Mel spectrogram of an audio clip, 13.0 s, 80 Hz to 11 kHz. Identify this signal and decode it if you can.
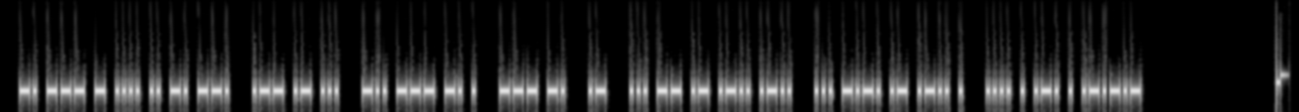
Morse code, heard as a keyed tone, about 36 wpm, 700 Hz. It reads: NOTHING WAS DONE ON A SMALL SCALE HERE.
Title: Sentences from Top 1000 Words - Review Part 5 - 35wpm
